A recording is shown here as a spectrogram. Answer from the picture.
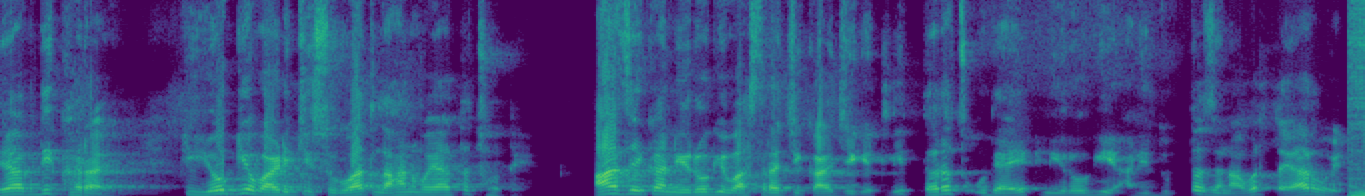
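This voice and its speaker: A man with a fairly high pitch uses lively intonation and big swings in loudness. It is an ordinary speaking voice. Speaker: voice actor. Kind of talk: brand commercial narration in Marathi for a cattle feed company. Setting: studio.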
